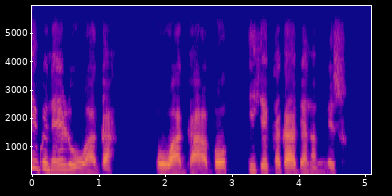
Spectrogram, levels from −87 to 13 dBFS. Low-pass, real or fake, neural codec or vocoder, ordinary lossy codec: 5.4 kHz; fake; vocoder, 44.1 kHz, 128 mel bands, Pupu-Vocoder; none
